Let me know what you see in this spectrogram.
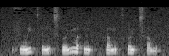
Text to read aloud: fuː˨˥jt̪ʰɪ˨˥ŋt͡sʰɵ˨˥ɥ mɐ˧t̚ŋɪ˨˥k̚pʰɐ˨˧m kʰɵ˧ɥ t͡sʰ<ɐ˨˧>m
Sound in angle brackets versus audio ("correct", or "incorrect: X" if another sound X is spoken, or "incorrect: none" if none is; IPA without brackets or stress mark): incorrect: ɐ˨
